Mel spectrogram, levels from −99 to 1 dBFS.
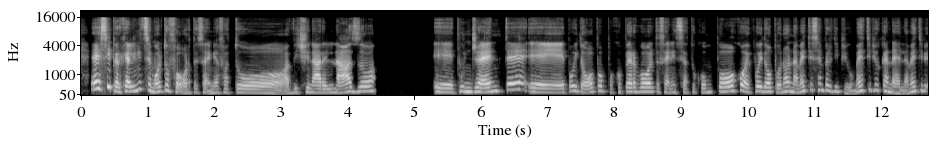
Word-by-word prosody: Eh 330 Hz, +2 st, +7 dB
sì 430 Hz, +6 st, +10 dB
perché 220 Hz, -, +3 dB
all'inizio 265 Hz, +6 st, +4 dB
è -, -, -4 dB
molto 215 Hz, +7 st, -1 dB
forte 165 Hz, -5 st, -4 dB
sai, 155 Hz, -, -3 dB
mi -, -, -11 dB
ha 155 Hz, -, -9 dB
fatto 155 Hz, -4 st, -3 dB
avvicinare 165 Hz, +1 st, 0 dB
il 160 Hz, +1 st, -9 dB
naso, 210 Hz, +6 st, +1 dB, 0.9 s
ehm, 180 Hz, -4 st, -4 dB
pungente 220 Hz, +8 st, +3 dB
e 175 Hz, -3 st, +1 dB
poi 230 Hz, 0 st, -4 dB
dopo, 205 Hz, +5 st, -4 dB
poco 190 Hz, 0 st, -17 dB
per 200 Hz, +1 st, -1 dB
volta, 200 Hz, -1 st, -2 dB
se -, -, -5 dB
hai -, -, -5 dB
iniziato 170 Hz, +1 st, -3 dB
con 175 Hz, +2 st, -11 dB
poco 215 Hz, +5 st, 0 dB
e 180 Hz, -, -2 dB
poi 225 Hz, +5 st, -2 dB
dopo: 200 Hz, -4 st, -3 dB
"Nonna 205 Hz, -1 st, -3 dB
metti 230 Hz, +9 st, -5 dB
sempre 260 Hz, -2 st, -2 dB
di 210 Hz, -1 st, -10 dB
più, 140 Hz, -11 st, -15 dB
metti 240 Hz, -, -5 dB
più 265 Hz, 0 st, -11 dB
cannella, 195 Hz, -, -5 dB
metti 220 Hz, +4 st, -6 dB
più" 235 Hz, -, -7 dB
200 Hz, 190 wpm, -23 LUFS, 170-225 Hz, 0.9 s, sì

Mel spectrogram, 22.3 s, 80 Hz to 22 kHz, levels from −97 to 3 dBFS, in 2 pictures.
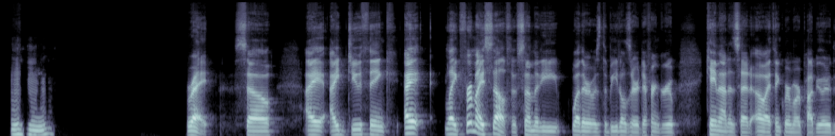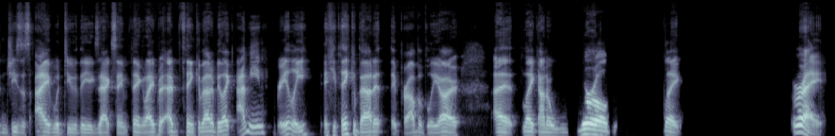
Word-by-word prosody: Mhm. 140 Hz, 0 st, -3 dB, 1.8 s
Right. -, -, +5 dB, 0.3 s
So, 120 Hz, -1 st, +2 dB, 0.4 s
I 130 Hz, -1 st, +4 dB
I 125 Hz, +1 st, +4 dB
do 135 Hz, +3 st, -2 dB
think 130 Hz, -4 st, -2 dB
I 170 Hz, +1 st, +8 dB, 0.3 s
like, 150 Hz, -2 st, +3 dB
for 230 Hz, -, +5 dB
myself, 145 Hz, -, +4 dB
if 105 Hz, -, -7 dB
somebody, 120 Hz, -3 st, -2 dB
whether 120 Hz, -2 st, +1 dB
it -, -, 0 dB
was 110 Hz, -1 st, -4 dB
the -, -, -10 dB
Beatles 120 Hz, -1 st, -4 dB
or 105 Hz, -, +1 dB
a -, -, -2 dB
different 105 Hz, +1 st, -4 dB
group 105 Hz, 0 st, -3 dB, 0.3 s
came 135 Hz, -2 st, +3 dB
out 115 Hz, -, +2 dB
and 110 Hz, -, -4 dB
said, 100 Hz, -1 st, 0 dB
"Oh, 120 Hz, -, +2 dB
I 105 Hz, -, +4 dB
think 115 Hz, +1 st, -6 dB
we're 110 Hz, -, -1 dB
more 100 Hz, 0 st, -2 dB
popular 105 Hz, +1 st, -2 dB
than 100 Hz, 0 st, -16 dB
Jesus," 100 Hz, -2 st, -9 dB
I 110 Hz, -1 st, +2 dB
would 105 Hz, 0 st, -7 dB
do 100 Hz, -2 st, -9 dB
the 100 Hz, 0 st, -6 dB
exact 95 Hz, 0 st, -3 dB
same 90 Hz, -1 st, -7 dB
thing. 105 Hz, 0 st, -4 dB
Like, 105 Hz, +1 st, -1 dB
I'd 110 Hz, -, -2 dB
think 110 Hz, -2 st, -3 dB
about 115 Hz, +1 st, +1 dB
it -, -, +1 dB
and 115 Hz, -, -6 dB
be 115 Hz, -, -2 dB
like, 130 Hz, +2 st, -1 dB
"I -, -, -1 dB
mean, 185 Hz, -1 st, -4 dB
really, 130 Hz, +7 st, -3 dB, 0.2 s
if 105 Hz, -, -7 dB
you 120 Hz, -, -8 dB
think 145 Hz, +2 st, 0 dB
about 105 Hz, +1 st, +1 dB
it, 110 Hz, -, -4 dB
they -, -, -8 dB
probably 95 Hz, +1 st, -6 dB
are." 100 Hz, -3 st, +1 dB, 0.5 s
Uh, 110 Hz, -2 st, +1 dB
like, 115 Hz, -2 st, -1 dB
on 105 Hz, 0 st, 0 dB
a -, -, -1 dB
w 100 Hz, +1 st, -9 dB
world 140 Hz, -4 st, +7 dB, 0.7 s
like -, -, -2 dB, 1.5 s
Right. 205 Hz, -, +4 dB
115 Hz, 185 wpm, -23 LUFS, 105-130 Hz, 1.8 s, I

